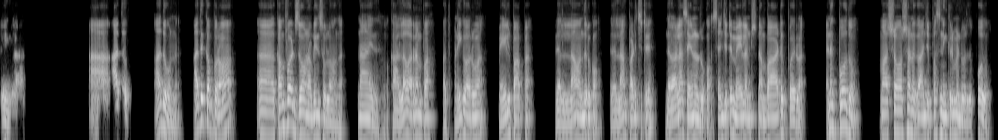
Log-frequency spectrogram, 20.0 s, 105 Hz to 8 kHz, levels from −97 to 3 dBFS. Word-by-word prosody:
இல்லைங்களா? 95 -3 -2 1.5
ஆ. - - -1 0.5
அது - - -3 0.7
அது - - +2
ஒண்ணு. 75 -3 -4 0.4
அதுக்கப்புறம் 165 -11 +3 0.7
அ, - - +2 0.3
கம்ஃபோர்ட் 160 +4 +3
ஜோன்னு 125 -3 +4
அப்டின்னு 115 0 +1
சொல்லுவாங்க 90 -4 -1 0.4
நான் 105 0 +2
இது 90 - -2 0.3
காலைல 90 0 +1
வரேன்ப்பா 115 -1 +1 0.3
10 - - -7
மணிக்கு 105 +7 +1
வருவேன் 110 +1 +1 0.3
மெயில் 105 +7 +2
பாப்பேன். 100 0 -2 0.5
இதெல்லாம் 90 +4 +1
வந்திருக்கும், 105 +1 +1 0.2
இதெல்லாம் 90 +6 -1
படிச்சிட்டு, 105 0 0 0.3
இந்த - - 0
வேலலாம் 120 +6 +3
செய்ணுன்னு 105 0 +3
இருக்கும் 95 - -2
செஞ்சுட்டு 110 +5 +1
மெயில் 105 +1 +3
அனுப்பிச்சுட்டு 105 0 -2
நான் 95 -1 -2
பாட்டுக்கு 105 +4 +1
போயிருவேன். 95 -1 +1 0.5
எனக்கு 155 -1 -1
போதும் 165 -1 +2 0.5
வருஷம் 120 +3 +2
வருஷம் 135 +2 +1
எனக்கு 115 -3 +2
5% 115 +2 0
இன்கிரிமண்ட் 110 -3 +2
வருது 90 0 -2
போதும். - - +2
110 Hz, 130 wpm, -23 LUFS, 100-120 Hz, 1.5 s, ஜோன்னு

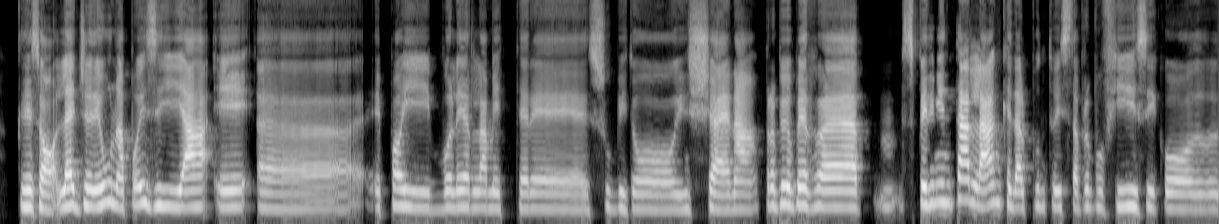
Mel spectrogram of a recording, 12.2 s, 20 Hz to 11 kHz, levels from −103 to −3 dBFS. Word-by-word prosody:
che 210 - -6
ne 205 - +5
so, 185 -3 +3
leggere 215 0 +4
una 225 -5 +2
poesia 210 -2 +3
e 205 -1 -2
uhm, 90 - -6 0.3
e 195 -2 -10
poi 200 -4 -2
volerla 195 0 -2
mettere 185 - -5
subito 180 -2 -6
in 180 +1 -7
scena 180 0 +1
proprio 220 +1 0
per, 220 -1 +2
mhmm, 200 0 +2
sperimentarla 245 +2 +3
anche 240 -1 +2
dal 195 -1 -1
punto 205 0 -13
di 200 - -1
vista 200 -1 -4
proprio 200 0 -8
fisico, 185 -2 -4
200 Hz, 130 wpm, -20 LUFS, 185-210 Hz, 0.3 s, ne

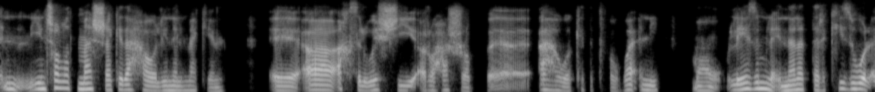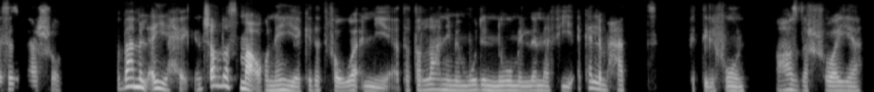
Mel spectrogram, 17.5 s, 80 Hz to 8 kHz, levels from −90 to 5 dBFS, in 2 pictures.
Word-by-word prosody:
إن 185 - -2
إن 190 +1 +3
شاء 225 - +5
الله 210 -1 +1
أتمشى 180 -3 +4
كده 165 +1 +1
حوالين 145 -2 -1
المكان، 140 -4 -7 0.5
آآ، 135 -1 +2
أ 160 -1 +5
أغسل 145 - -1
وشي، 145 0 +1
أروح - - -2
أشرب - - -3 0.7
قهوة - - 0
كده - - -14
تفوقني، 155 -2 -5 0.3
ما 135 -1 -4
هو 130 - -5
لازم 190 +5 +3
لإن 145 -3 +1
أنا 160 - +4
التركيز 170 +4 -4
هو 185 -1 +6
الأساس 180 -2 -2
بتاع 145 - -10
الشغل. 145 - -4 0.6
فباعمل 255 -3 +6
أي 200 -5 +3
حاجة، - - -5
إن 170 - -9
شاء 265 +7 +5
الله 285 -1 +2
أسمّع 205 -8 +7
أغنية 150 -1 0
كده 150 +3 -5
تفوقني، 135 -4 -2
تطلعني 160 +2 -3
من 145 -1 -2
mood 155 +1 -1
النوم 145 -1 +1
اللي 140 +1 -2
أنا 145 -1 -2
في، 265 - -8
أكلم 200 -8 -1
حد - - -2 0.7
في - - -14
التليفون، 130 +1 -3 0.3
أهزر 155 -2 -3
شوية. 140 -1 -2
150 Hz, 170 wpm, -25 LUFS, 140-175 Hz, 0.7 s, أسمّع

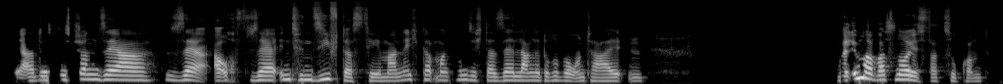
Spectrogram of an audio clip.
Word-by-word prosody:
Ja, 175 - -2
das 195 +1 -2
ist 215 -2 -7
schon 235 -2 +1
sehr 205 -3 +4
sehr 205 -1 0
auch 180 - 0
sehr 195 0 -1
intensiv 225 +2 -1
das 175 -3 -4
Thema, 165 0 -3
nicht? 180 - -8
Ne, 210 - -6
ich 225 - -11
glaube, 220 -1 -4
man 195 -2 -5
kann 215 +2 -6
sich 195 -1 -9
da 180 -2 -3
sehr 190 +2 -1
lange 185 -1 -1
drüber 180 -1 -5
unterhalten. 160 0 -5 1.9
Weil - - -1
immer 270 -3 +9
was 215 +1 +1
Neues 220 -5 +3
dazukommt. 155 -1 -12
195 Hz, 165 wpm, -21 LUFS, 170-215 Hz, 1.9 s, immer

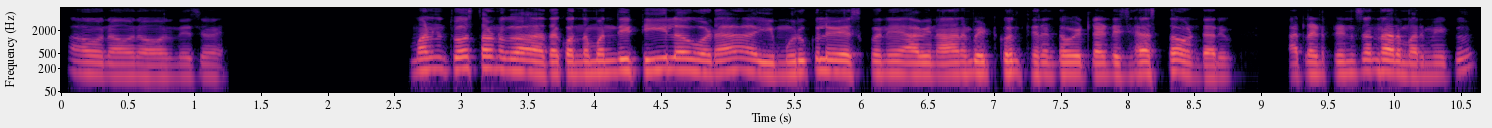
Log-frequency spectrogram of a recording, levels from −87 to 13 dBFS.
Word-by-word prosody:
అవునవునవును 135 -3 -5
నిజమే. 130 0 -12 1.5
మనం 190 +2 0
చూస్తాండగా 200 -3 +2 0.2
ద - - +4
కొంతమంది 160 +3 +1
టీలో 185 +2 +2
కూడా 160 +1 +1 0.3
ఈ - - +1
మురుకులు 160 +3 +1
వేసుకొని, 155 0 0
అవి 145 0 +2
నానబెట్టుకొని 150 +2 +1
తినటం, 145 0 0
ఇట్లాంటివి 140 -1 -2
చేస్తా 150 +2 +2
ఉంటారు. 130 -1 -2 0.5
అట్లాంటి 145 0 -3
ఫ్రెండ్స్ 155 +2 -4
ఉన్నారా 165 -3 +4
మరి 135 0 -4
మీకు? 155 +8 -9
150 Hz, 125 wpm, -24 LUFS, 140-165 Hz, 1.5 s, ద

